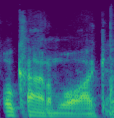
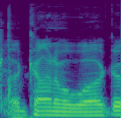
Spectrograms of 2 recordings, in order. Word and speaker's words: Oconomowoc: Did I say that right? – Yep, Oconomowoc. – Oconomowoc. Okay, great.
